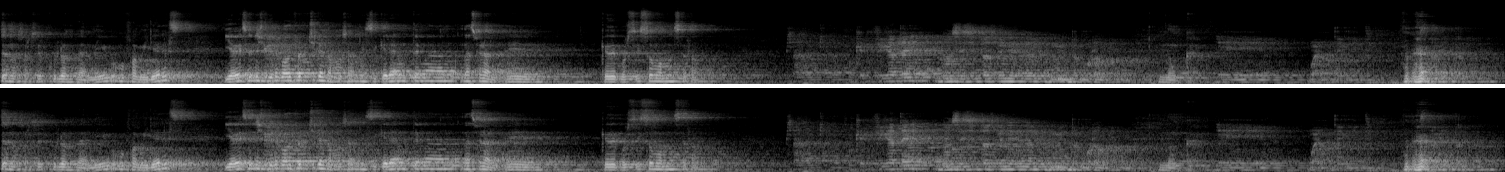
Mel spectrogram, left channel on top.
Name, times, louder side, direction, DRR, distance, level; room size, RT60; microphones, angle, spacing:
voice 1, 0.0-5.5 6.0-7.0 11.6-12.0 14.0-14.3, left 1 dB, 25° left, 1 dB, 0.9 m, -24 dB
voice 2, 2.6-2.9 7.9-11.8 12.2-12.7 13.1-14.6, equal, 10° right, -3 dB, 4.8 m, -34 dB
23.5 x 18.5 x 6.3 m, 2.9 s
head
